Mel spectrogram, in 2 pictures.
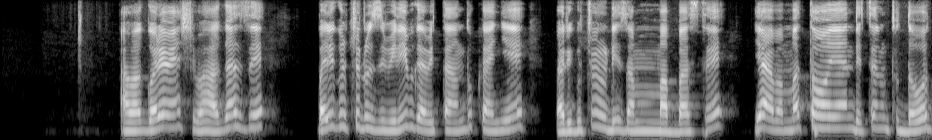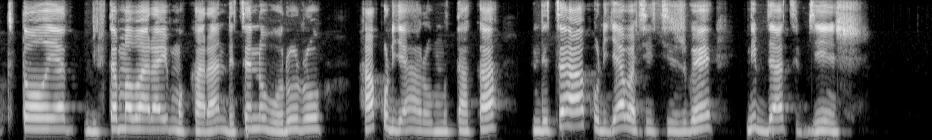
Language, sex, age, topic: Kinyarwanda, female, 18-24, finance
